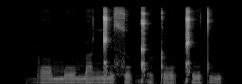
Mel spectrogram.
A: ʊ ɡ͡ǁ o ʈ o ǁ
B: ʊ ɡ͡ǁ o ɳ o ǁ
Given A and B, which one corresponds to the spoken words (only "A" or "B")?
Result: A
